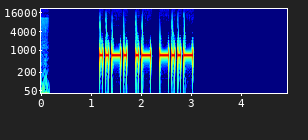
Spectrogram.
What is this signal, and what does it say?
Morse code, heard as a keyed tone, about 20 wpm, 700 Hz. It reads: FAX
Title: USA Call Sign Postfixes - 3 Letters 20wpm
